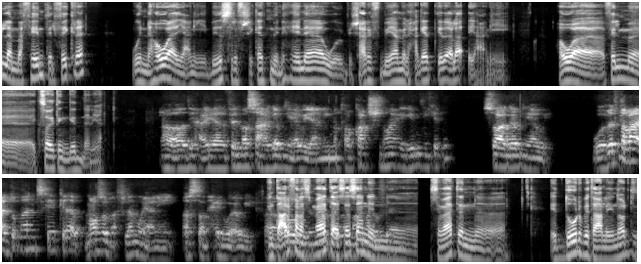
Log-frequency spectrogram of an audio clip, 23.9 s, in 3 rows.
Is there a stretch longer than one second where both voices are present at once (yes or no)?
yes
